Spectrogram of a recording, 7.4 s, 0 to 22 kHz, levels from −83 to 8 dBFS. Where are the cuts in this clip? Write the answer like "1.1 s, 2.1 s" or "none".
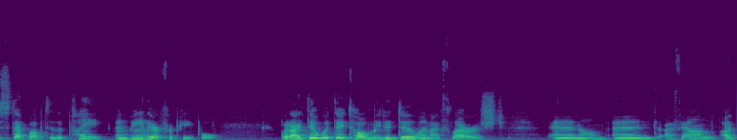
none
